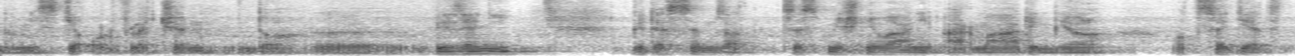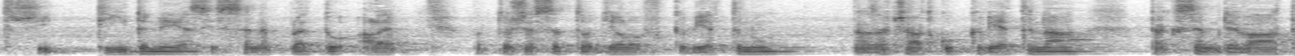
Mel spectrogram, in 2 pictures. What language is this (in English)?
Czech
